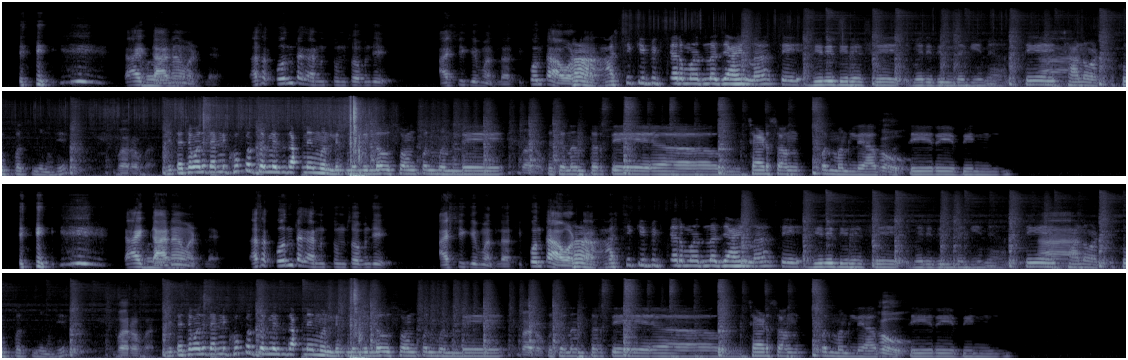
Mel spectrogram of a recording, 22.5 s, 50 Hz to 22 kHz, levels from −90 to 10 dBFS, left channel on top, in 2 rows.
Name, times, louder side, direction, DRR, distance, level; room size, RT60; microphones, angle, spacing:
voice 1, 0.2-2.1 2.5-3.8 4.4-6.1 10.4-10.8 12.3-12.7 16.4-16.8 20.0-20.4, right 4 dB, 55° right, 0.6 m, -37 dB
voice 2, 1.4-1.8 5.7-11.9 12.9-16.3 16.8-20.0 20.3-21.3, left 2 dB, 20° left, 0.3 m, -35 dB
sound 1, 6.1-16.3, left 2 dB, 75° left, 0.5 m, -41 dB
sound 2, 7.4-7.6 8.0-11.3 11.9-13.4 13.8-15.1 15.4-19.5, right 1 dB, 15° right, 0.9 m, -44 dB
5.2 x 2.3 x 2.3 m
head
